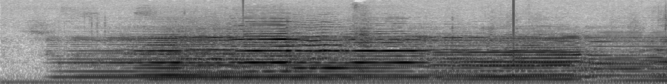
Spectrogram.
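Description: Orchestral bowed strings, violin among them, come in with a sustained chord about a third of a second in. They hold it steadily and move to new notes near the end, over a faint low electrical hum.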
